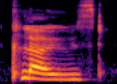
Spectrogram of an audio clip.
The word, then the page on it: closed: British English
